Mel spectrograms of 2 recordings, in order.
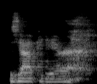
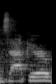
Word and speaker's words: Zapier: seen of this is zapier it's i think it's supposed to rhyme with happier um i think i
